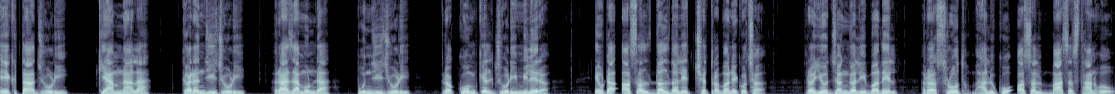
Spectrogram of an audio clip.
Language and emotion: Nepali, neutral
